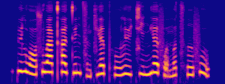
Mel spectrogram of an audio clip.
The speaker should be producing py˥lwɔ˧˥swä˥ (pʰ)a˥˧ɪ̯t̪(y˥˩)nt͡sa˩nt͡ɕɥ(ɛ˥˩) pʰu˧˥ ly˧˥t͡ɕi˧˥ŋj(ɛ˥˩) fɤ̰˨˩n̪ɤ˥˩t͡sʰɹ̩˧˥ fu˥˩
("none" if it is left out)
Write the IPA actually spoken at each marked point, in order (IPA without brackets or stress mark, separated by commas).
kʰ, y˥˩, ɛ˥˩, ɛ˥˩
